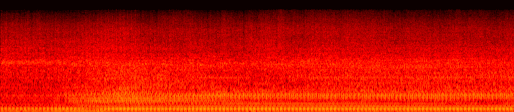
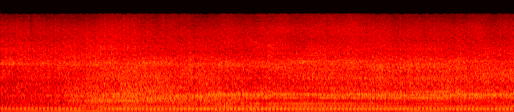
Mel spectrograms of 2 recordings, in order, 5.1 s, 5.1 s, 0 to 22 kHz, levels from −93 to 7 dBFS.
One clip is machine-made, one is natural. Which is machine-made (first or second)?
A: second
